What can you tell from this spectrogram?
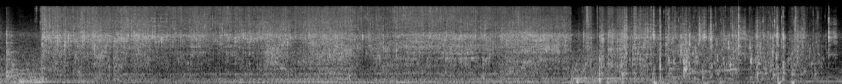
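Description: A stream of water pours into a large aluminium bowl of raw quail, with a steady gushing fill. About six seconds in, this gives way to irregular sloshing and splashing as hands work the birds in the water to wash them.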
